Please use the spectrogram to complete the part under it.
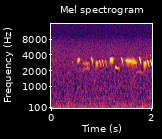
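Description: Sage sparrow song from a colony: a quick series of thin, high, faint chirping notes that repeat irregularly over steady background hiss.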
